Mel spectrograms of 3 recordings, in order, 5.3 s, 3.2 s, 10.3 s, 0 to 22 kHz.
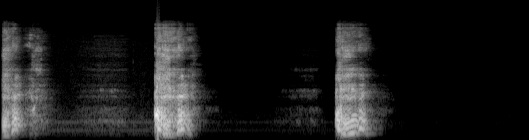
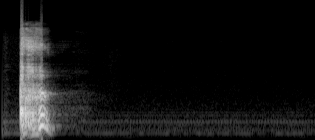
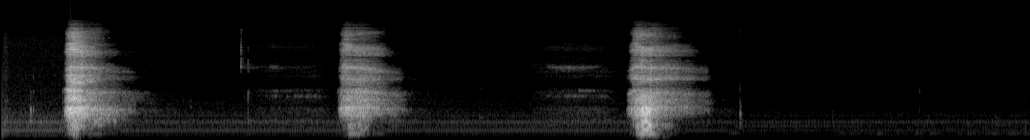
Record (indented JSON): {
  "three_cough_length": "5.3 s",
  "three_cough_amplitude": 32768,
  "three_cough_signal_mean_std_ratio": 0.26,
  "cough_length": "3.2 s",
  "cough_amplitude": 32768,
  "cough_signal_mean_std_ratio": 0.22,
  "exhalation_length": "10.3 s",
  "exhalation_amplitude": 26843,
  "exhalation_signal_mean_std_ratio": 0.22,
  "survey_phase": "beta (2021-08-13 to 2022-03-07)",
  "age": "65+",
  "gender": "Male",
  "wearing_mask": "No",
  "symptom_runny_or_blocked_nose": true,
  "smoker_status": "Never smoked",
  "respiratory_condition_asthma": false,
  "respiratory_condition_other": true,
  "recruitment_source": "Test and Trace",
  "submission_delay": "2 days",
  "covid_test_result": "Positive",
  "covid_test_method": "RT-qPCR",
  "covid_ct_value": 22.3,
  "covid_ct_gene": "N gene"
}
